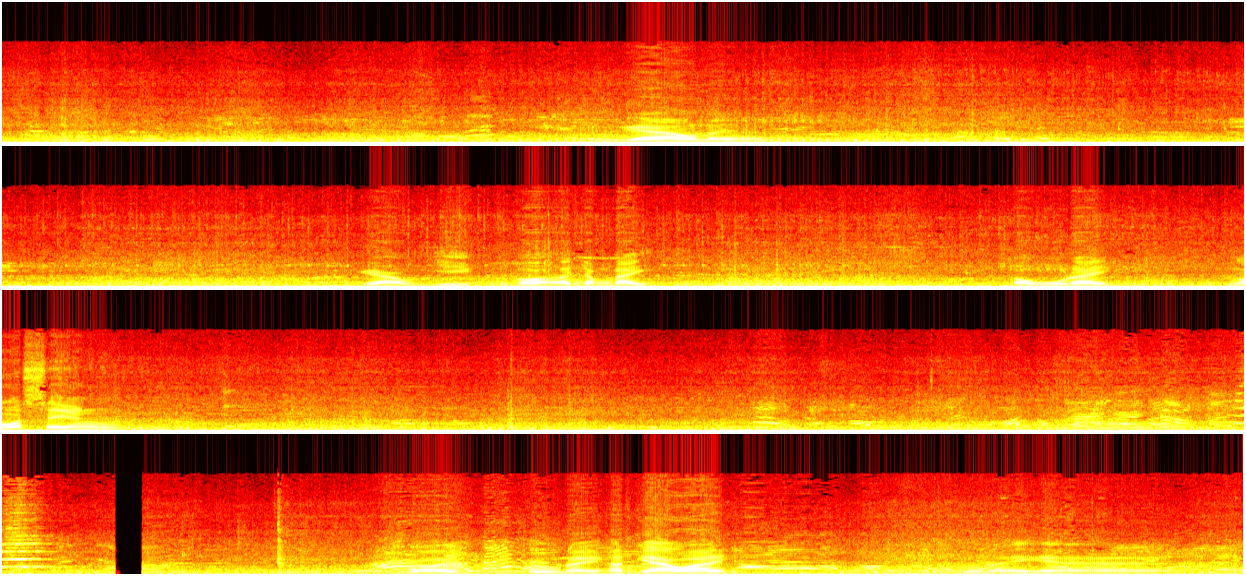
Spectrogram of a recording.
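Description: A motorbike engine hums at low speed close by.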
